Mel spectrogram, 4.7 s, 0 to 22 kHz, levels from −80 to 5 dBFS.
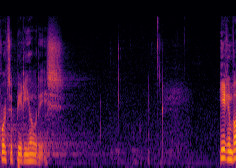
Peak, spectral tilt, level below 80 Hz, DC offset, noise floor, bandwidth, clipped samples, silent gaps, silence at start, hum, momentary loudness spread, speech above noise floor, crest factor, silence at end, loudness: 0 dBFS; -5 dB/octave; -50 dBFS; under 0.1%; -58 dBFS; 15.5 kHz; under 0.1%; none; 0 s; none; 25 LU; 40 dB; 22 dB; 0 s; -20 LUFS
